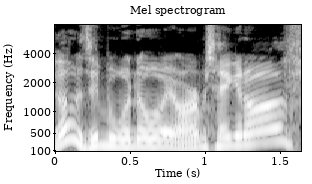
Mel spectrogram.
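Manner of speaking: high, showy, attention-seeking voice. Speaker mocking people who walk in wanting attention, imitating an attention seeker. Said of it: "You sound like you're doing a specific impression".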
